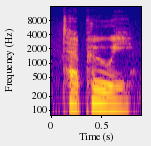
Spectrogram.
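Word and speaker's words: Tepui: it's pronounced tapui tapui i see a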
